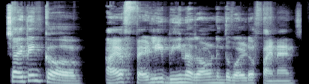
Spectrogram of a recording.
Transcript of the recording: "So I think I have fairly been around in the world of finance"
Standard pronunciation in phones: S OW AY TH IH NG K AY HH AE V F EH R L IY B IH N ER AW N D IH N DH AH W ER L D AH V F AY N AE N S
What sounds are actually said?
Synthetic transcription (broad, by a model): S OW AY T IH NG K AY HH AE V F EH R L IY B IH N ER AW N D IH N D AH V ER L D AH V F AY N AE N S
